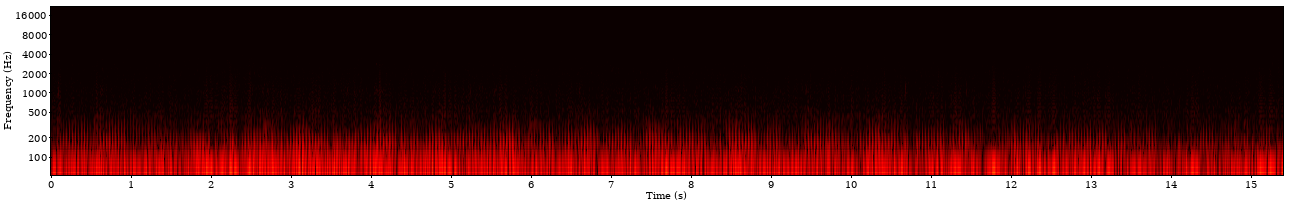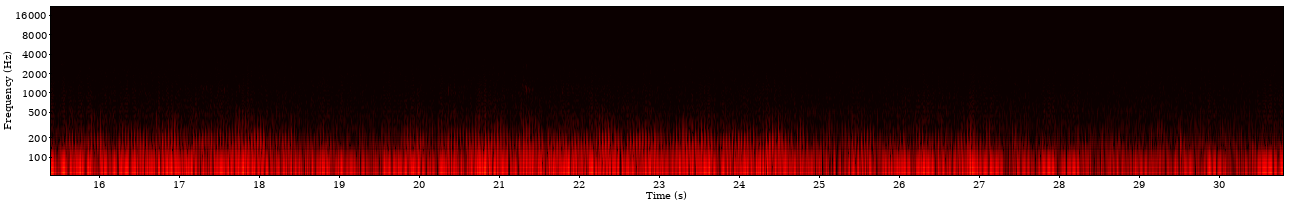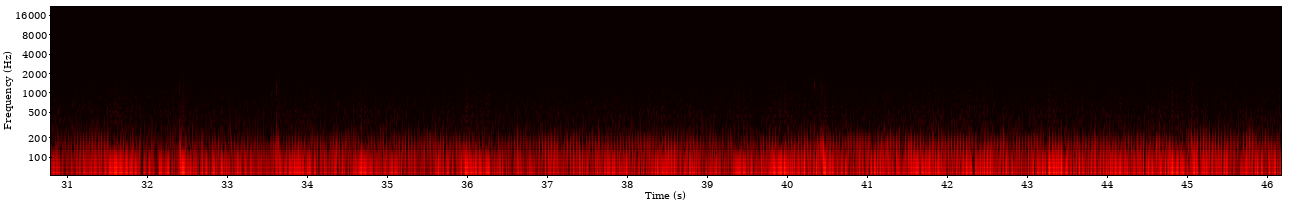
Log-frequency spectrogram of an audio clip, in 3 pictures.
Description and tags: Cat purr 2
feline, animal, purring, cat, cat-sounds, purr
